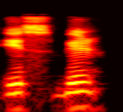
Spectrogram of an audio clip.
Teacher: سواد کو موٹا کریں گے کیونکہ یہ حروف مستعلیہ میں سے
